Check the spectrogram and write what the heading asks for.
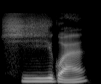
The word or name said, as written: xi2 guan4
